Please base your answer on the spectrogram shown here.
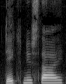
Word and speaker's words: δείκνυσθαι: So we'll put sthai on δείκνυ and get δείκνυσθαι. And there the accent is always on the third to last syllable, which you could actually think of as recessive.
